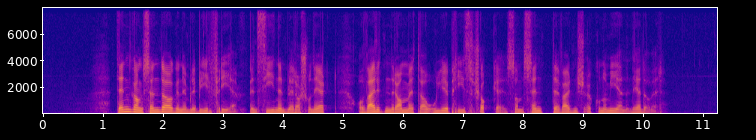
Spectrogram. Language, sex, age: Norwegian, male, 55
